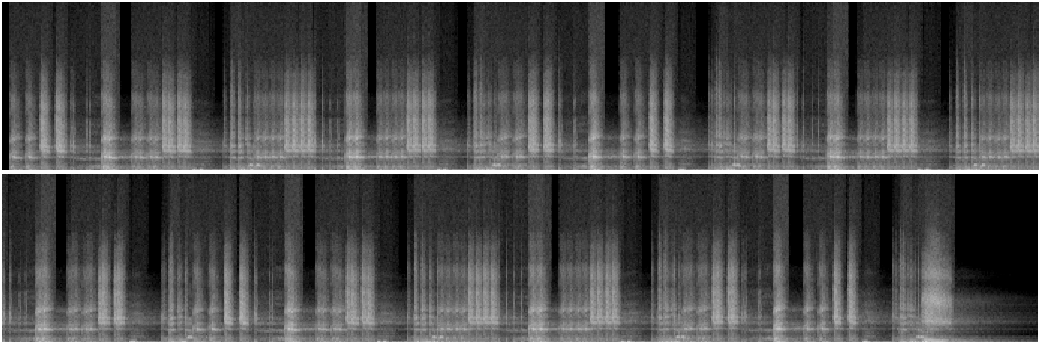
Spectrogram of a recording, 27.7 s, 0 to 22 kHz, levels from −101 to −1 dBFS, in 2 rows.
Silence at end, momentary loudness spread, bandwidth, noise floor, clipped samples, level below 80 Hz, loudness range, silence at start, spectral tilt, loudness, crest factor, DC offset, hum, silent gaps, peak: 0.5 s; 10 LU; over 20 kHz; -63 dBFS; under 0.1%; -42 dBFS; 1 LU; 0.1 s; -2 dB/octave; -31 LUFS; 22 dB; under 0.1%; none; none; -10 dBFS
